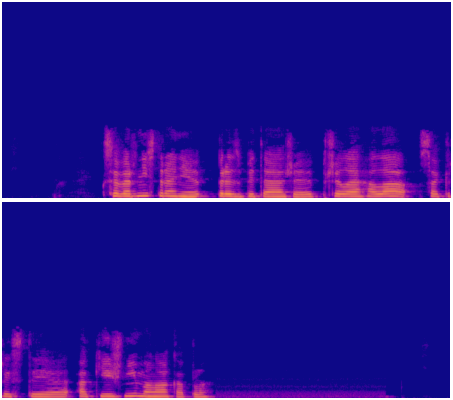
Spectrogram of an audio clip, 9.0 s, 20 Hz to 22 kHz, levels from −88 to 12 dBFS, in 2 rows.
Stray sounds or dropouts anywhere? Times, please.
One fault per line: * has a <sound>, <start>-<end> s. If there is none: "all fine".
all fine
